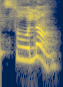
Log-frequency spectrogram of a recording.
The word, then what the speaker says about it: solemn: Next word है SOLEMN, बट इसमें हम एन की वॉइस नहीं लेंगे, एन साइलेंट होगा, इसको हम बोलेंगे सोलम।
